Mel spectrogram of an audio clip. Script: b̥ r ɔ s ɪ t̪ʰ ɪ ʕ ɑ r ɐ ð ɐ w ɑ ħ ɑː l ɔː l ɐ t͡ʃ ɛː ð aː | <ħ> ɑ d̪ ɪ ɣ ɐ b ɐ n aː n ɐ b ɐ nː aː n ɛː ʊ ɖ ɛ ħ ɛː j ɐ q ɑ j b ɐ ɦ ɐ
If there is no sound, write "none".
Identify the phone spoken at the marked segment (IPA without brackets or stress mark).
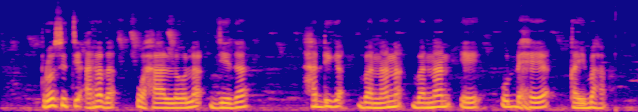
ħ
